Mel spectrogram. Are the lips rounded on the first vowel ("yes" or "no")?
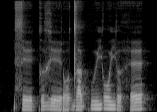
no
